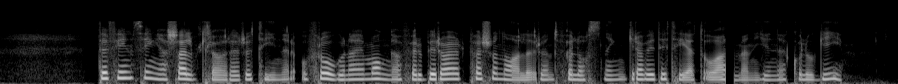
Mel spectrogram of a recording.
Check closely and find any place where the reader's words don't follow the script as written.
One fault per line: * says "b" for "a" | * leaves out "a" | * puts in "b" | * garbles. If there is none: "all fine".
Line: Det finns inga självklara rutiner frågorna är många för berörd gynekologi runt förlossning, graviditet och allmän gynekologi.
* puts in "och"
* says "personal" for "gynekologi"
